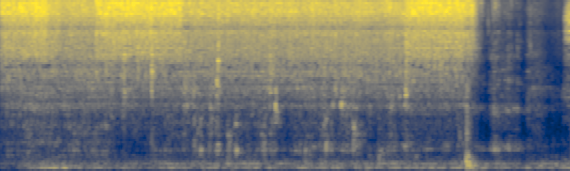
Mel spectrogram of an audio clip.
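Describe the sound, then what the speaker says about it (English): A bathroom sink tap runs in a steady hiss while hands are washed beneath it, close and continuous, before the water shuts off near the end and a few quieter handling sounds follow. "I'm gonna have to wash my hands"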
